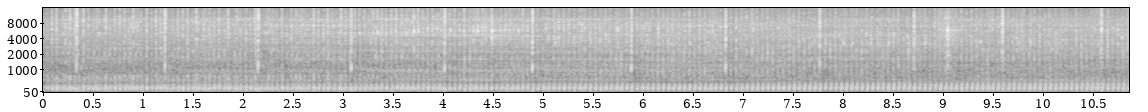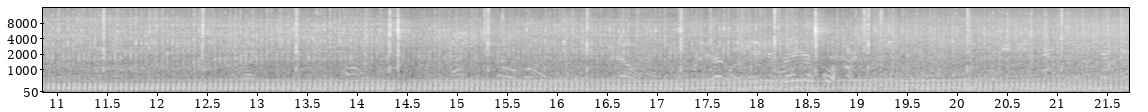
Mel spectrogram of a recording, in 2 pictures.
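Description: Sharp pops and clicks ring out now and then from a running engine.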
